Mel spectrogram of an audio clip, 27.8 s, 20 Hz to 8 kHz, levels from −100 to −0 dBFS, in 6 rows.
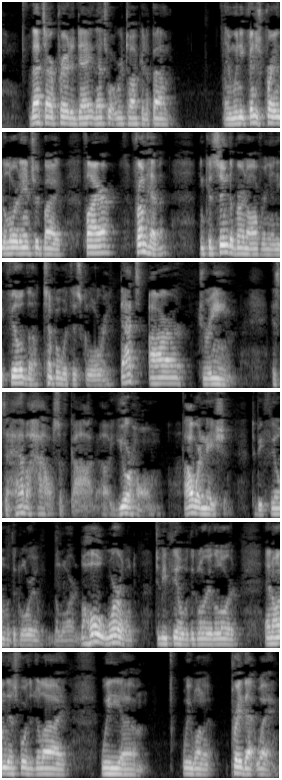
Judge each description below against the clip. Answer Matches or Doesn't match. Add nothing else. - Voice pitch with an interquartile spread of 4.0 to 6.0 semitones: Doesn't match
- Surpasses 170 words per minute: Matches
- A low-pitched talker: Matches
